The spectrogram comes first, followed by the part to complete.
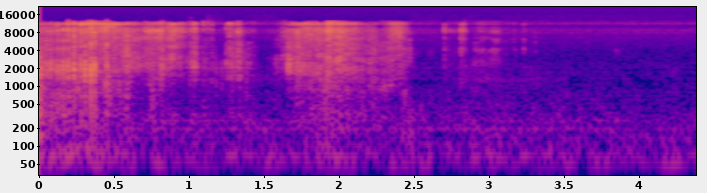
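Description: Pages of a paper rules booklet being turned by hand: a faint rustle and swish of paper lasting about two and a half seconds.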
